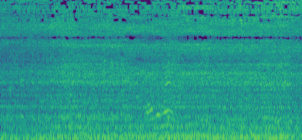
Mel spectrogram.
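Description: Low, steady rumble of army pickup trucks driving in a convoy, heard from close by, with a few voices calling out about halfway through.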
